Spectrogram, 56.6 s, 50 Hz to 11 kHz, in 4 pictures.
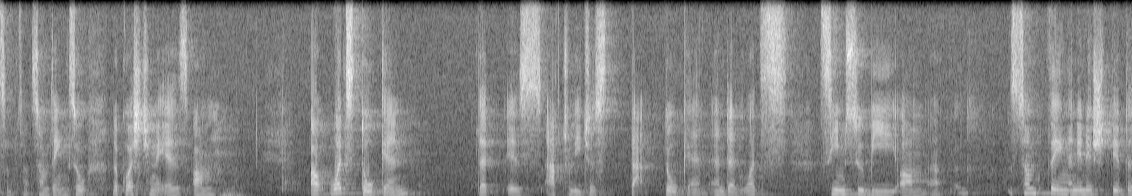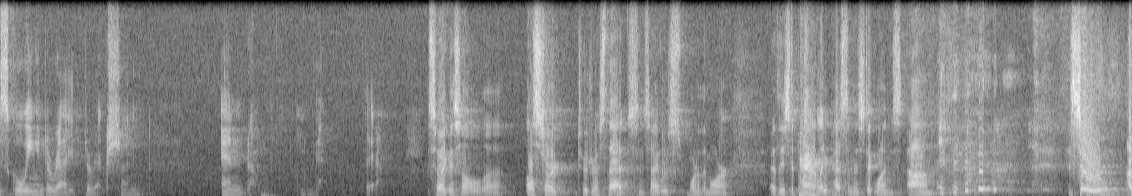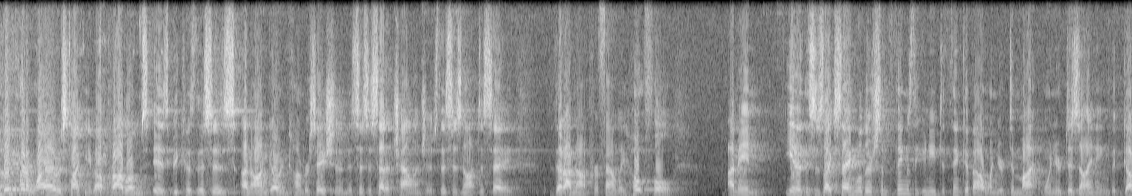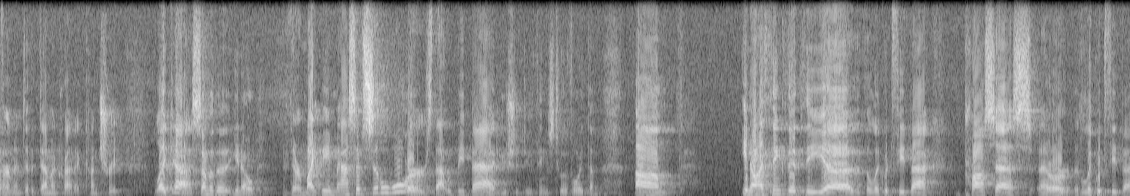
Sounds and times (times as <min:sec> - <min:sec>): Male speech, man speaking: 0:19.5 - 0:26.0, 0:27.5 - 0:36.8, 0:37.4 - 0:51.0, 0:51.7 - 0:56.5.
